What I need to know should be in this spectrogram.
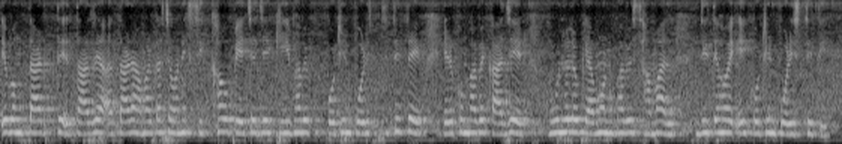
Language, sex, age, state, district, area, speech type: Bengali, female, 18-30, West Bengal, Nadia, rural, spontaneous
